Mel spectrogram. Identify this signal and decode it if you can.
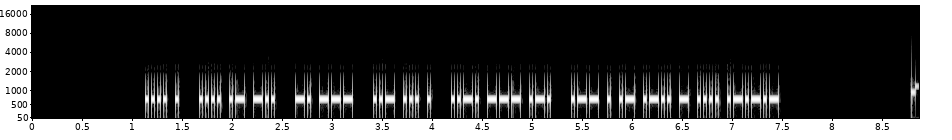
Morse code, heard as a keyed tone, about 40 wpm, 700 Hz. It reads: HE HAD NO USE FOR WEALTH.
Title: Sentences from Top 1200 Words 40wpm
